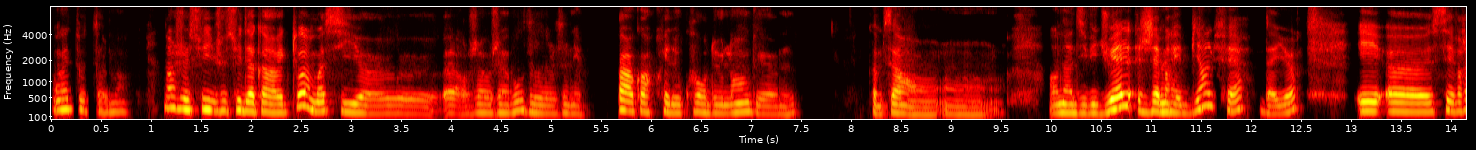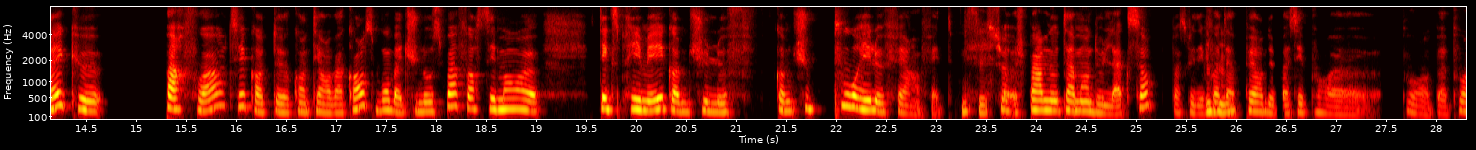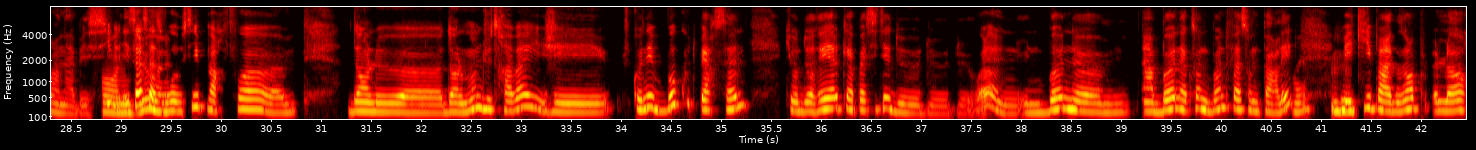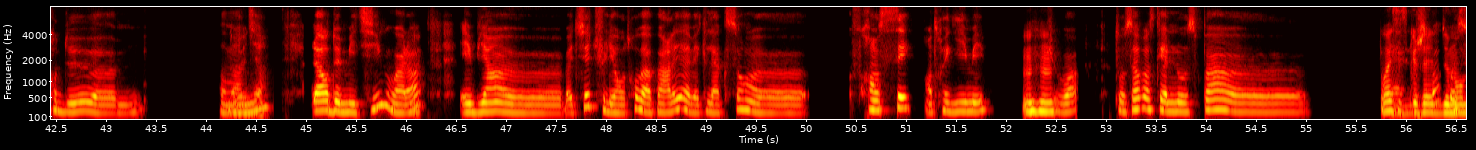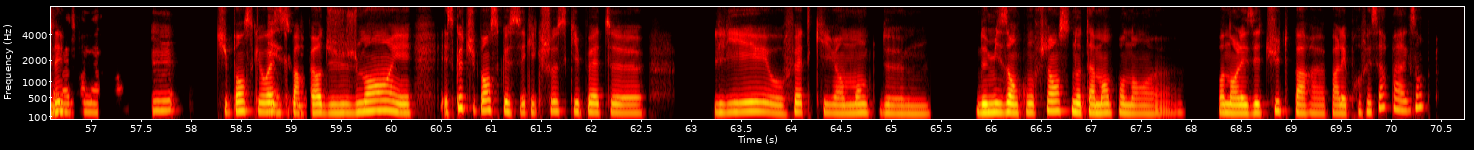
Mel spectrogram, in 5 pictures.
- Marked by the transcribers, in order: drawn out: "heu"; stressed: "pas"; stressed: "parfois"; stressed: "pourrais"; stressed: "français"
- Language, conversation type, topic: French, unstructured, Qu’est-ce qui fait un bon professeur, selon toi ?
